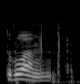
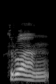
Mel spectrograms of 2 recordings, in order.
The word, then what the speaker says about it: truhán: de silabear ya observemos truán observamos aquí en este caso dos vocales la 1 y la de te cuenta que la h no se pronuncia por lo tanto no lo cuento hay diptongo por lo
